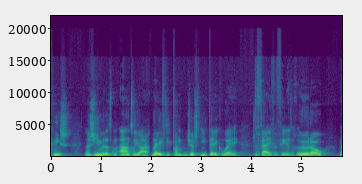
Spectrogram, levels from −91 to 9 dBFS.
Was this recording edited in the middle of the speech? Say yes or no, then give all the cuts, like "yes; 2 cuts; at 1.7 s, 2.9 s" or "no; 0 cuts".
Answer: yes; 4 cuts; at 1.2 s, 2.0 s, 2.4 s, 4.1 s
